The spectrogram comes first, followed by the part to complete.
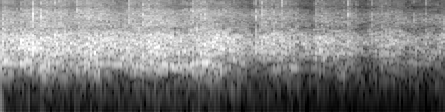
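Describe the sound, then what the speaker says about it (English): A round of applause from an audience at a live interview event, a dense, steady patter of clapping that holds at fairly close range for about two seconds and then eases off slightly. "Round of applause for Afro Butterfly one time"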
